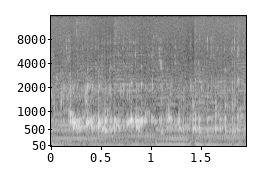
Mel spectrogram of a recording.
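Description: Water pours steadily into beer in a nearby container, gurgling and splashing for a couple of seconds.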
